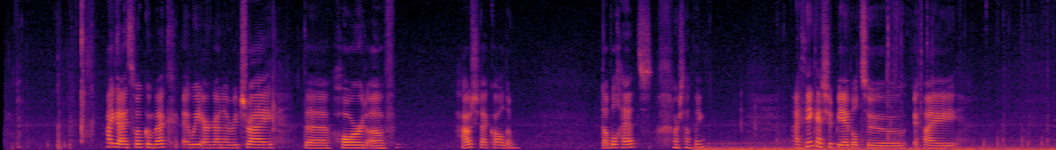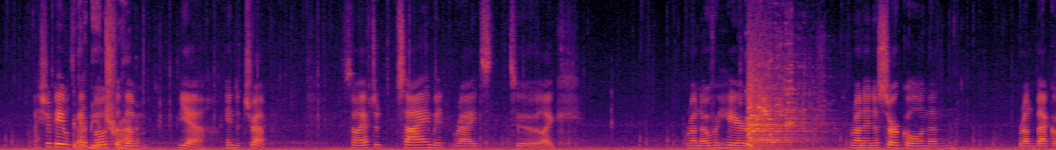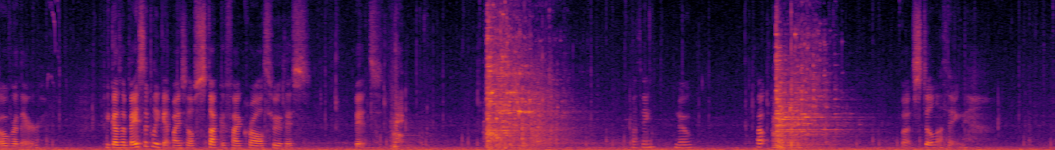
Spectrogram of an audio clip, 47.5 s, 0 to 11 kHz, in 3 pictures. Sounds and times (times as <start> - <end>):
Speech: 1.6 - 6.0, 6.8 - 7.8, 9.0 - 10.6, 11.9 - 14.4, 16.4 - 19.8, 21.0 - 24.5, 26.1 - 27.1, 28.6 - 30.2, 31.1 - 32.4, 33.2 - 36.3, 37.0 - 37.7, 41.2 - 42.1, 43.0 - 43.3, 45.2 - 46.4.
